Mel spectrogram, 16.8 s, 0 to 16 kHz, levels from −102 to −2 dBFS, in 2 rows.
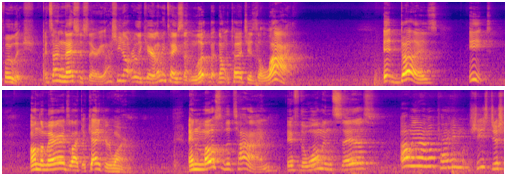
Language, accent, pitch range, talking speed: English, American, 150-245 Hz, 155 wpm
